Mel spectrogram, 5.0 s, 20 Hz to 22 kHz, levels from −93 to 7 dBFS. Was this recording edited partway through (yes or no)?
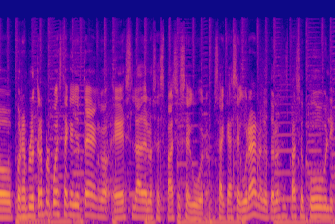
no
